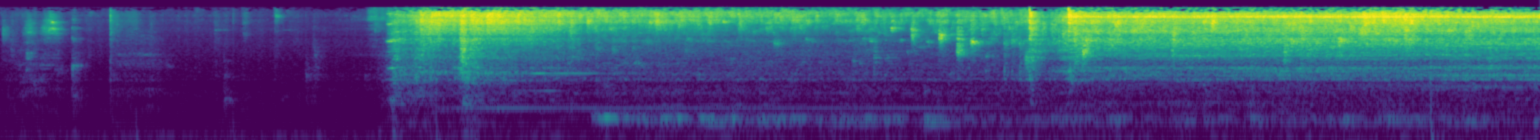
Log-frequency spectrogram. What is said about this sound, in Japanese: 水がね、強いと声が聞こえなくなっちゃうと思うので、ちょっと弱めにして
